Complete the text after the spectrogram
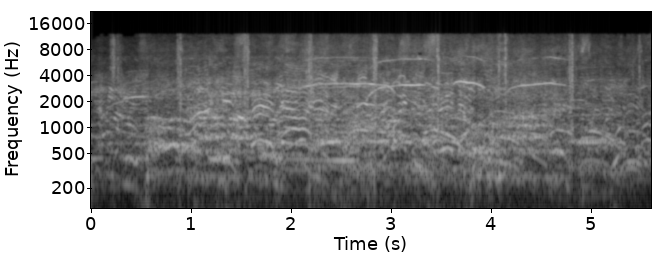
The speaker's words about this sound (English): The men scream that foreigners are stealing their jobs.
